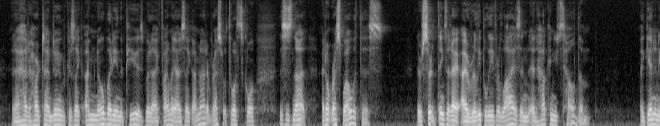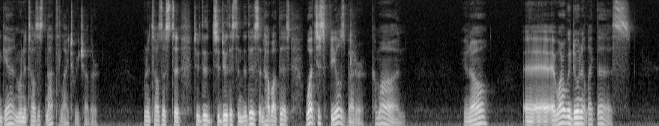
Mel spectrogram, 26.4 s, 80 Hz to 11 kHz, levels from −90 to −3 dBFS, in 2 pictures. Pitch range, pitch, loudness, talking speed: 105-125 Hz, 115 Hz, -22 LUFS, 230 wpm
